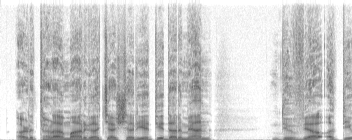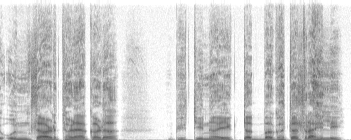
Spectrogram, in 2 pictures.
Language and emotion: Marathi, fearful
